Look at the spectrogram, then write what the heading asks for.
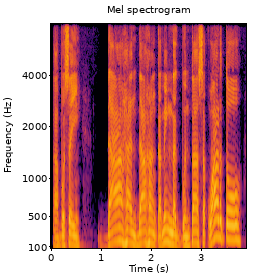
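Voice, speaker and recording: A man's voice: on the high side, animated, unhurried, dry recording. Brash womanizer's dry, close confession. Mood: boastful confiding. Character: brash womanizing man confessing his affairs. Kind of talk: first-person confessional radio drama narration.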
